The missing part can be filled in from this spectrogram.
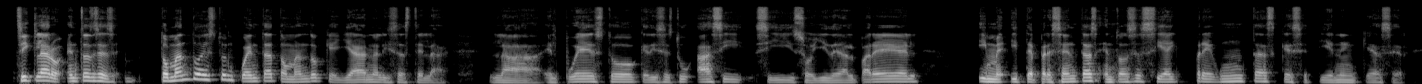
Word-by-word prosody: Sí, 180 0 +6
claro. 180 -2 +7
Entonces, 150 -2 +3 0.4
tomando 195 +9 +6
esto 225 0 +3
en 210 -2 0
cuenta. 150 0 +1
Tomando 130 +3 -2
que 105 -9 -9
ya 105 +2 0
analizaste 105 -2 -5
la 90 -5 -12 0.4
la 95 -4 -5
el 95 -2 -8
puesto, 120 -2 -1
que 105 - -7
dices 110 0 -5
tú: 120 +1 -7
"Ah, 120 +1 +1
sí. 120 0 -2
Sí 100 0 -3
soy 100 0 -3
ideal 100 0 -5
para 115 +2 -2
él", 130 0 0 0.6
y 140 - +3
me 115 -2 +3
y 125 - -1
te 115 - +1
presentas, 135 +8 +2
entonces, 120 +3 -1
sí 135 -2 0
hay 120 0 -3
preguntas 135 +1 -2
que 115 -4 -7
se - - -4
tienen 105 -1 -6
que 100 -1 -14
hacer. 95 -1 -8
120 Hz, 165 wpm, -24 LUFS, 105-140 Hz, 0.6 s, claro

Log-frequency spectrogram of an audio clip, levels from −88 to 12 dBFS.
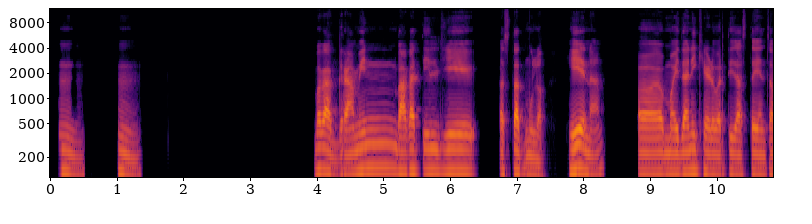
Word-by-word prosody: हं. 110 -5 -6 0.5
हं. 105 -4 -6 2.6
बघा 130 -2 +5
ग्रामीण 135 +6 0
भागातील 125 +1 +2
जे 125 0 0 0.4
असतात - - +2
मुलं. 100 -4 -3 0.4
हे 130 +3 +6
आहे 145 - +8
ना 105 0 -4 0.6
अ, 115 0 +3
मैदानी 110 +2 +2
खेळवरती 110 -2 -1
जास्त 105 0 -2
यांचा 110 0 0
115 Hz, 90 wpm, -24 LUFS, 110-125 Hz, 2.6 s, आहे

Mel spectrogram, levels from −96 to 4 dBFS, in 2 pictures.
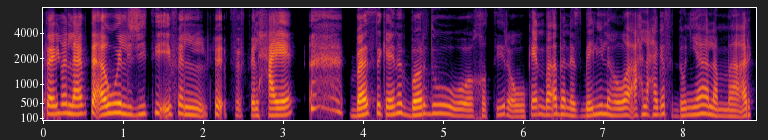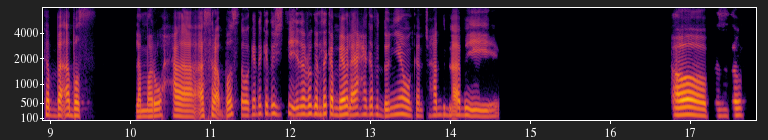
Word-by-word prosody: تقريبًا 220 +2 +4
لعِبت 225 0 +3
أول 225 +3 +7
GTA 215 +5 -3
في 225 - -3
ال 190 -6 -1 0.3
ف - - -18
في 170 +1 -4
الحياة، 180 +4 +5 0.7
بس 185 +8 +5
كانت 215 +2 +1
برضه 195 -3 +1
خطيرة. 180 +4 -8
وكان 150 +8 -3
بقى 190 +2 +1
بالنسبة 170 -5 -3
لي، 205 +5 -2
اللي 215 -2 -1
هو 180 0 0
أحلى 185 +3 -2
حاجة 195 +2 -3
في 205 - -19
الدنيا، 190 +7 -1
لمّا 160 -5 -2
أركب 185 0 -3
بقى 180 +1 0
bus 175 0 -1 0.7
لمّا 150 +1 -2
أروح 170 +2 -4
أسرق 155 0 0
bus. 205 - -10
هو 180 - -2
كده، 200 +4 -8
كده 225 0 -5
GTA 200 -1 -6
ده 210 - -1
الرجل 215 0 -1
ده 220 - 0
كان 205 -3 -1
بيعمل 195 +1 +3
أي 190 - +2
حاجة 205 +1 -6
في 205 - -10
الدنيا، 195 +3 -4
وما 190 - -2
كانش 165 0 -11
حدّ 180 +2 -8
بقى 180 - -1
بي 160 -4 -4 2.2
آه 185 -2 +7
بالضبط. 165 +2 -5
190 Hz, 170 wpm, -23 LUFS, 170-210 Hz, 2.2 s, أول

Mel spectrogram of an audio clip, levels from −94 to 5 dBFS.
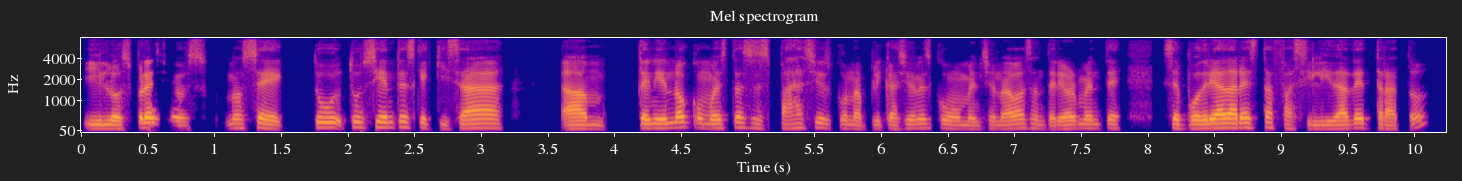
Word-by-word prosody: y 125 0 -3
los 125 -1 +2
precios, 470 0 +3
no 140 -1 -4
sé, 130 -3 +2 0.2
¿tú 160 -1 +1
tú 165 -1 -4
sientes 165 0 0
que 150 - -4
quizá, 135 +4 +2 0.4
am, 120 -1 +3 0.2
teniendo 140 +4 +3
como 140 -2 -1
estos 145 +3 -2
espacios 140 +2 -6
con 130 -2 -7
aplicaciones, 125 +4 -4
como 125 -4 -3
mencionabas 120 +4 -2
anteriormente, 130 +1 -2 0.3
se 140 - -1
podría 135 +2 +5
dar 145 0 +7
esta 155 +1 +2
facilidad 120 -1 -3
de 145 - +3
trato? 115 -1 -4
135 Hz, 160 wpm, -23 LUFS, 125-145 Hz, 0.4 s, dar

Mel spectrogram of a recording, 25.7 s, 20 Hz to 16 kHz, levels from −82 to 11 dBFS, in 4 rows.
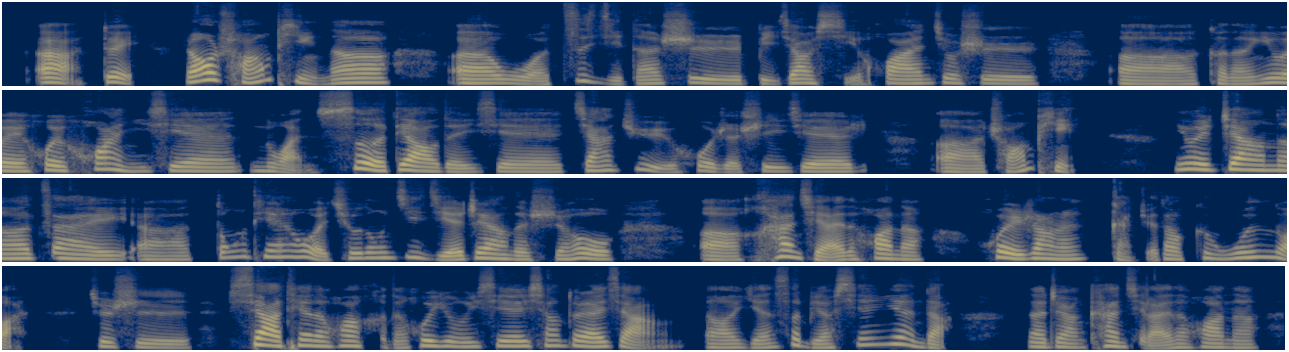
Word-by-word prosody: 啊， - - +5
对， - - +2 0.2
然 - - +7
后 305 - +10
床 260 - 0
品 180 - -5
呢， 195 +4 +3 0.3
呃， 170 -1 +3
我 140 -7 -2
自 255 - -7
己 135 -10 -10
呢， 155 +2 -2
是 165 -4 -1
比 145 -1 -8
较 175 +5 +1
喜 - - -6
欢 165 -1 0
就 180 0 -4
是， 150 -3 -4 0.4
呃， 135 -3 -2
可 150 - -4
能 135 0 -4
因 190 +4 -1
为 180 -3 +4
会 200 +3 +3
换 235 0 0
一 165 - -9
些 165 -2 0
暖 175 -5 -3
色 255 -9 +5
调 185 -4 +6
的 150 -3 -2
一 140 - -6
些 145 -1 -3
家 195 +6 -1
具， 205 - -5
或 170 +6 -3
者 135 -5 -4
是 170 - -3
一 160 - -5
些， 155 -2 +1 0.4
呃， 140 -3 -1
床 - - -3
品。 - - -4 0.5
因 245 - -1
为 235 -2 +5
这 235 +4 +5
样 220 -3 +6
呢， 200 -1 +2
在， 185 -6 0
呃， 150 -1 -4
冬 240 +4 -5
天 260 0 -2
或 255 - +2
者 - - +2
秋 210 -1 -3
冬 225 +1 -2
季 235 0 -4
节 150 -3 +3
这 220 - +2
样 195 -3 +3
的 155 - -1
时 170 +3 -4
候， 180 -4 +2 0.4
呃， 145 -2 +1
看 270 - +1
起 210 - -1
来 - - +4
的 160 - -4
话 200 +1 +3
呢， 160 -3 -3 0.3
会 230 -6 +5
让 195 +1 +2
人 170 +1 -3
感 - - -6
觉 - - -8
到 175 -2 -1
更 185 +1 -6
温 240 +4 0
暖， - - +1 0.3
就 195 - -2
是 155 -5 -4 0.2
夏 250 -6 +7
天 235 +2 +1
的 210 - +2
话 215 +1 +2
可 185 -4 -13
能 140 0 -7
会 225 +6 +2
用 200 -3 -1
一 - - -4
些 210 +1 +1
相 230 +2 -3
对 215 - +3
来 195 0 +5
讲， 195 0 -1
呃， 155 -1 -2
颜 155 +1 -4
色 180 - -2
比 150 - -5
较 - - -2
鲜 265 - -5
艳 290 -8 0
的。 150 - 0 0.4
那 180 -2 0
这 180 - -1
样 160 - -2
看 205 +4 -1
起 - - -7
来 - - +1
的 160 - -4
话 165 +1 0
呢， 145 -2 -6
175 Hz, 265 characters per minute, -23 LUFS, 155-210 Hz, 0.5 s, 后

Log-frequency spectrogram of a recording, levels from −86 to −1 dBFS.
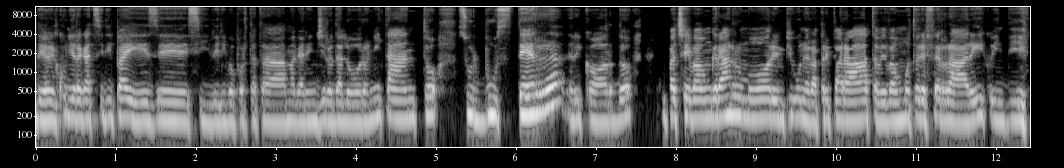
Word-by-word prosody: de 170 -1 +1
alcuni 180 +3 -2
ragazzi 180 +1 +2
di 180 -1 -5
paese, 165 -2 -1
sì 160 +1 -1
venivo 160 +1 -4
portata 160 -1 -4
magari 160 0 -4
in 165 - -2
giro 165 +1 -2
da 165 0 -1
loro 160 0 -2
ogni 180 +4 -3
tanto 180 +1 -2 0.2
sul 205 -4 +1
booster 210 - +5
ricordo, 170 +2 -3 0.4
faceva 185 0 +2
un 185 +1 -2
gran 195 +3 +3
rumore, 185 -2 0
in 180 - -2
più 190 +1 -6
uno 185 - -3
era 165 -1 0
preparato, 175 0 -1
aveva 165 -1 -1
un 170 - -1
motore 175 +1 0
Ferrari 170 +1 0
quindi, 170 -3 -4
175 Hz, 155 wpm, -20 LUFS, 165-185 Hz, 0.4 s, booster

